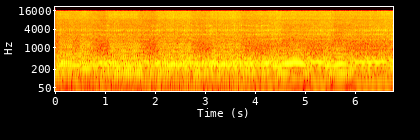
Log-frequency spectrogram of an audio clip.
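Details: Custom Yamaha Banshee fitted with a 600cc four-cylinder sport bike engine, all plugs sparking and carbs fuelled: lumpy, choppy revving with only the two outer cylinders running; carburettors to be checked. Misfire on two cylinders.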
